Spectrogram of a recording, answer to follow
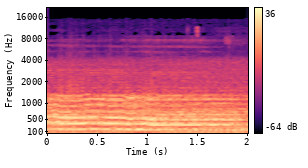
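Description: Bengali Islamic gojol: a steady, chant-like vocal drone held under the song between sung lines, with no words.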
